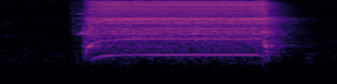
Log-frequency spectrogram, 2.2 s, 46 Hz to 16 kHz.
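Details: Black and Decker Firestorm 18V drill after converting its NiCd pack to five 18650 lithium cells harvested from laptop batteries: one smooth, steady high whine just over a second, clean start and stop, no rattle; drill motor runs healthy.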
